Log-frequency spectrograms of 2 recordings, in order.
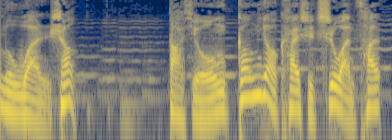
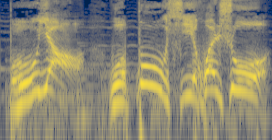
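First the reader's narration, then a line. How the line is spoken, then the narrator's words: Shouting. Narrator (Chinese): 大熊喊道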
